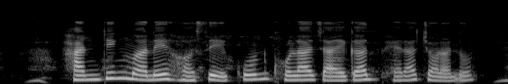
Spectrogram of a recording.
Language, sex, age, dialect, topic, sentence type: Bengali, female, 18-24, Rajbangshi, agriculture, statement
